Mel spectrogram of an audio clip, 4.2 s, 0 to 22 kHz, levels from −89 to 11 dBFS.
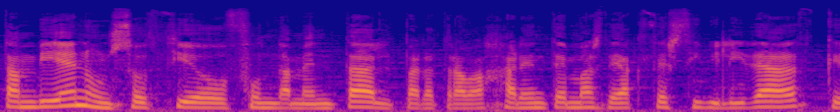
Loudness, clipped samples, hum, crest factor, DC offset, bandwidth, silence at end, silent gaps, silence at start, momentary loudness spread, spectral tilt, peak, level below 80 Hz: -23 LUFS; under 0.1%; none; 16 dB; under 0.1%; 15 kHz; 0 s; none; 0 s; 8 LU; -6 dB/octave; -6 dBFS; -54 dBFS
